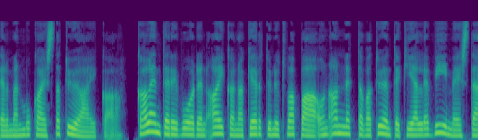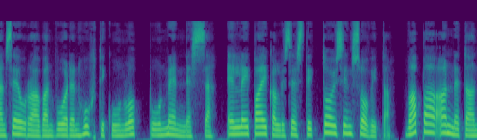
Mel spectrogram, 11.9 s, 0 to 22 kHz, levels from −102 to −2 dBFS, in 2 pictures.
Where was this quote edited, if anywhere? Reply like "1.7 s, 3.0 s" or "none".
1.6 s, 10.9 s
